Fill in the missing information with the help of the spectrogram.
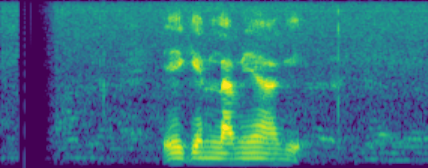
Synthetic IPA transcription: eːkenlamijaːɡe

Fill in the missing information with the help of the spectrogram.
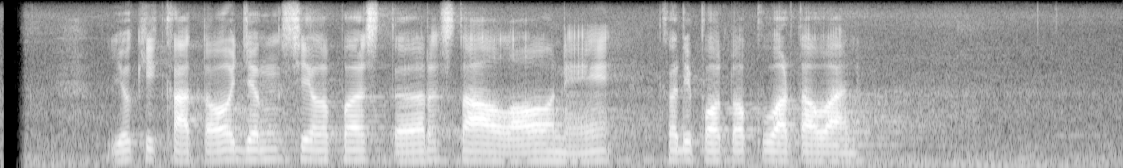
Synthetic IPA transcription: jukikʰat̪ɔd͡ʒɨŋsilpəst̪ərst̪alɔnɛkərdipɔt̪ɔkuwart̪awan

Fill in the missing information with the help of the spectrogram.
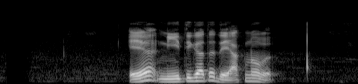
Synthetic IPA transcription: ejəniːt̪iɡat̪əd̪eja̰knoʋə

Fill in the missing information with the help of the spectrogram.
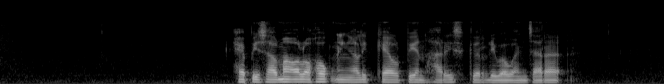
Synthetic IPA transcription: hɛpisalmaɔlɔɦɔk̚niŋalikɛlpinɦaɾiskɨrdiwawaɲt͡ʃaɾa

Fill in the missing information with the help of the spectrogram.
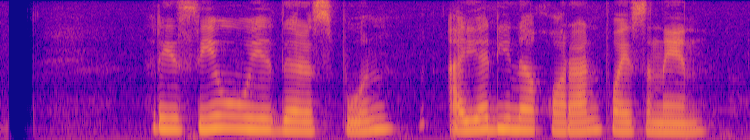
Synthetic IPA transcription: risiwidərspʊnʔa̰jadinakoɾanpoɛsənɛn

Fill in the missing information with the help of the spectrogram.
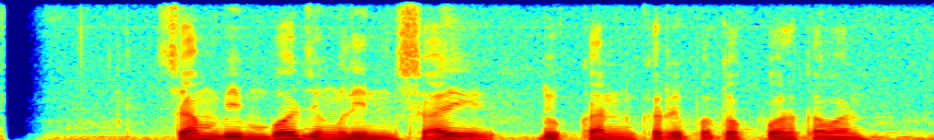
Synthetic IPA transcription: sambimbɔd͡ʒɨŋlinsajdukankərdipɔt̪ɔk̚əwart̪awan

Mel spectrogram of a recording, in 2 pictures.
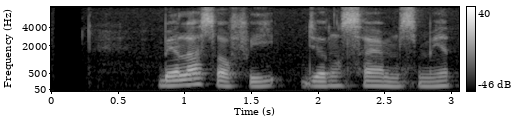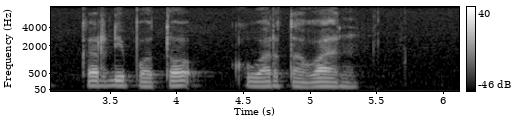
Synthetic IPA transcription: belasofid͡ʒɨŋsɛmsmit̪̚kɨrdipɔt̪ɔ | kuwart̪awan

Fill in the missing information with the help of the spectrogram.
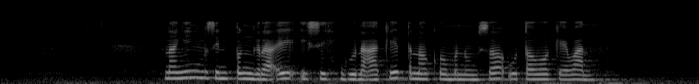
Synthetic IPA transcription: naŋɪŋməsɪnpəŋɡəɾaʔeʔisɪhŋɡunaʔaket̪ənɔɡ̥ɔ̤mənuŋsɔʔut̪ɔwɔkewan

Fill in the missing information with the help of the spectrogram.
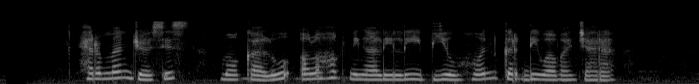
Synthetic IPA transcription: hɛrmand͡ʒɔsɪs | mɔkaluɔlɔɦɔk̚niŋalilibiuŋhʊnkɨrdiwawaɲt͡ʃaɾa

